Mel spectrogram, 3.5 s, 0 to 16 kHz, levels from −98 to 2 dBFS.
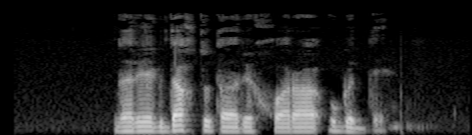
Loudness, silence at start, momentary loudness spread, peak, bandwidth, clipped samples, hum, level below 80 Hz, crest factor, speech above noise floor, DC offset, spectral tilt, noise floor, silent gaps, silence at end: -22 LUFS; 0.85 s; 17 LU; -2 dBFS; 10.5 kHz; under 0.1%; none; -66 dBFS; 22 dB; 53 dB; under 0.1%; -8.5 dB/octave; -74 dBFS; none; 0.65 s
